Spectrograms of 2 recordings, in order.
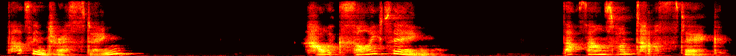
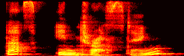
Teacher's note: adjective we're using a Rise full intonation for example that's interesting it's really the voice is going very high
